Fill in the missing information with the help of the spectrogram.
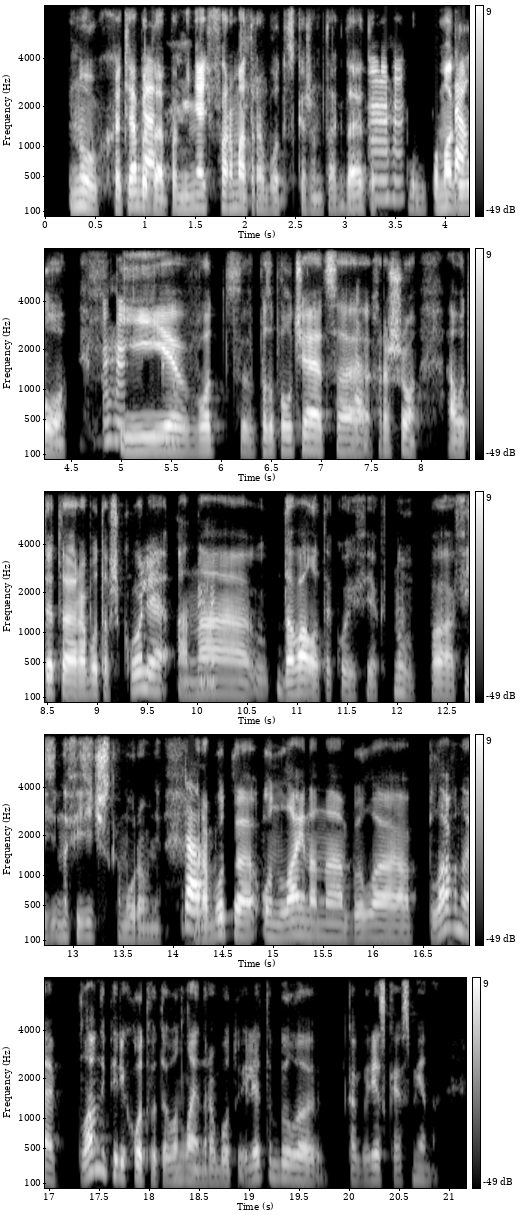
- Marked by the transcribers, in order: chuckle; tapping
- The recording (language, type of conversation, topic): Russian, podcast, Как вы справляетесь с выгоранием на работе?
